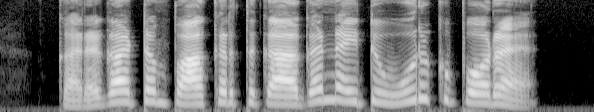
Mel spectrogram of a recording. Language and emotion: Tamil, happy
